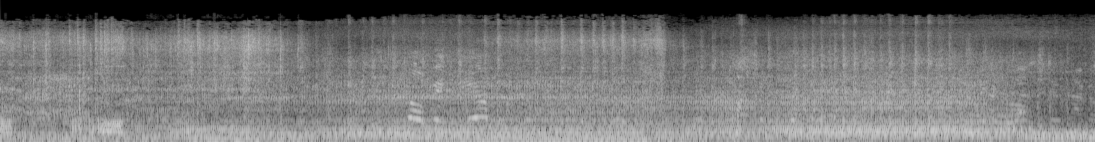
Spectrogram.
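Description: Dirt bike engine revving briefly as it rolls to a stop, then idling steadily about a second and a half in, with other dirt bikes and ATVs idling nearby.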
